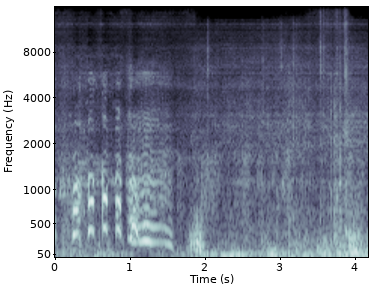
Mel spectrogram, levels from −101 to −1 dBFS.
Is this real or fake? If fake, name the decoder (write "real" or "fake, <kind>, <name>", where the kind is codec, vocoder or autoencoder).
fake, codec, SNAC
